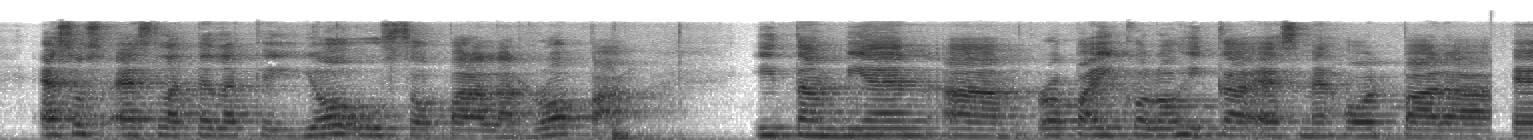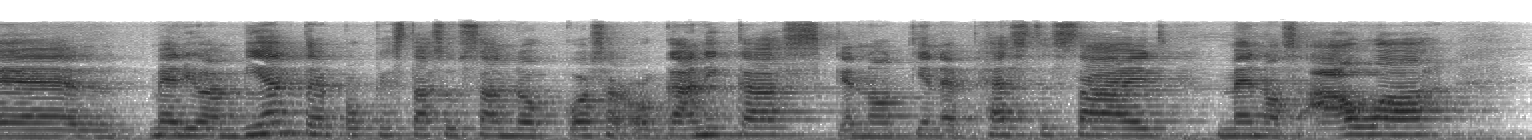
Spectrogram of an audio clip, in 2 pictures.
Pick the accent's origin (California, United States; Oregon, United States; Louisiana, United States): Louisiana, United States; born there; now in New York, United States; Bueno, mi mamá es de Honduras y mi papá es de Panamá. Y nací en Louisiana, pero ahora estoy aquí en Nueva York.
